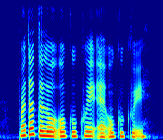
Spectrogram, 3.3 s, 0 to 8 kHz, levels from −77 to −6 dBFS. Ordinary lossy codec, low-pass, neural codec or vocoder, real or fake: none; none; none; real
